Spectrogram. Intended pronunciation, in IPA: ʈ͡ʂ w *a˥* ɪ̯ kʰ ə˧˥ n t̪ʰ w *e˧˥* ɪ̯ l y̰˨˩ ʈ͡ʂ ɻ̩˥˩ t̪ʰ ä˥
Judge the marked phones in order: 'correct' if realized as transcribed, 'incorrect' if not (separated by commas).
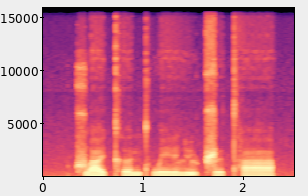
correct, correct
